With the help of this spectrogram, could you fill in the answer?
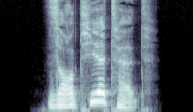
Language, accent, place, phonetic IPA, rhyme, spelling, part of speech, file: German, Germany, Berlin, [zɔʁˈtiːɐ̯tət], -iːɐ̯tət, sortiertet, verb, De-sortiertet.ogg
- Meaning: inflection of sortieren: 1. second-person plural preterite 2. second-person plural subjunctive II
